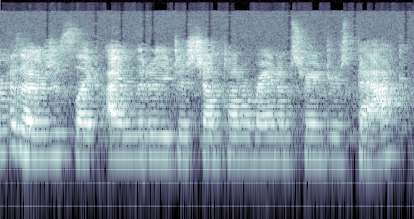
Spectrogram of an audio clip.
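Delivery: usual speaking voice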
